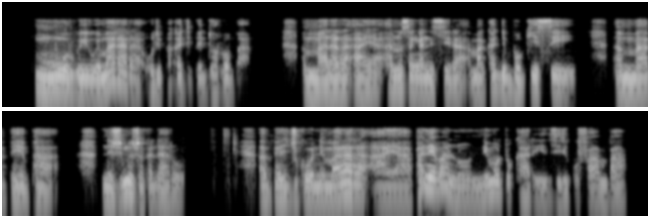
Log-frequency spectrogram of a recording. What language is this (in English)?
Shona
